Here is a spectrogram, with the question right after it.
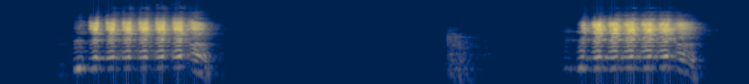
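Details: ['Goat screaming loudly. Two long bleats pulse rapidly, like a shaky wail, about three seconds apart, with a faint short rustle between them and no other noise.']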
